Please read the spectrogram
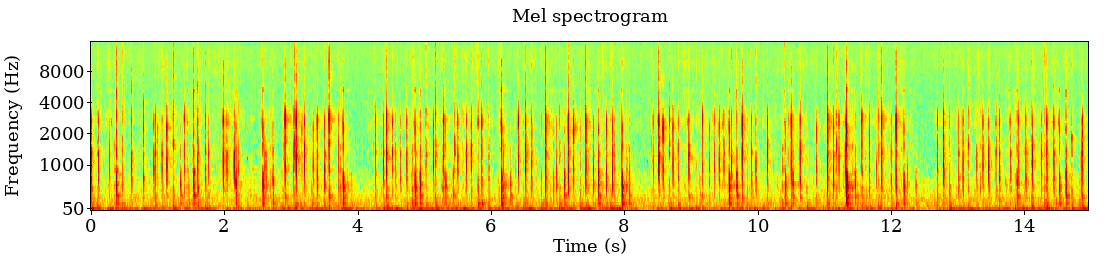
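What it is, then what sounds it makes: Plastic mechanical keyboard with PBT keycaps. Fingertips type steadily on a cream compact mechanical keyboard with PBT plastic keycaps, making a rapid run of short, dry clacks. The typing comes in bursts separated by brief pauses, with each keystroke a crisp, bright tap centered in the midrange that dies away almost instantly.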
